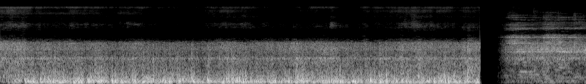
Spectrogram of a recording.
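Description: Steady rumble and rush of a moving passenger train, heard through an open coach window. It cuts off abruptly near the end, and a quieter, different sound takes over.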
